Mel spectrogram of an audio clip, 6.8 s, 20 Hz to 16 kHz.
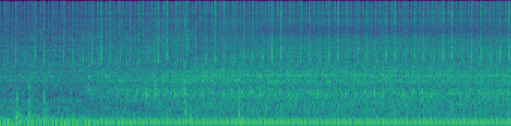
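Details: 2012 Chevy Sonic 1.4T at about 80k miles: steady idle with a loud, fast, regular top-end tick. Lifters, clogged injectors or the purge valve were suspected; the noise faded after injector cleaner and a new purge valve.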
